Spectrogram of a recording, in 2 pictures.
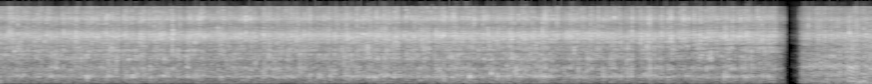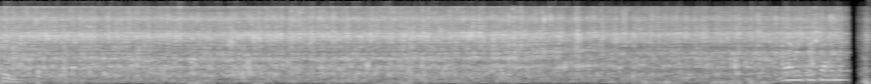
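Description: A newly installed solar-powered water pump gushes water in a steady, rushing stream, loud and continuous with a brief break partway through, with no one talking over it.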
